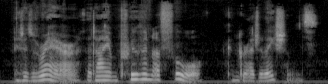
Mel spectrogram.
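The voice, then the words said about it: Character voice, like a Loki imitation. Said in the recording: “I like the voice that I'm giving him ... it sounds a little bit like my Loki imitation”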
